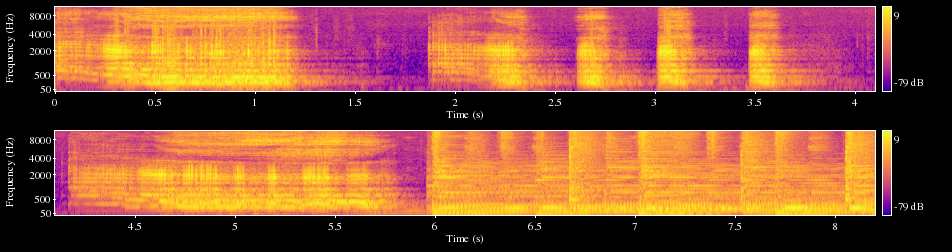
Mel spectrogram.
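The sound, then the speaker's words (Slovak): A man's voice imitates a red deer stag's rutting roar: a long bellow, a series of short grunting barks, then another drawn-out roar, loud, before music starts. “Tak som začal skúšať bábiť tie jelene.”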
